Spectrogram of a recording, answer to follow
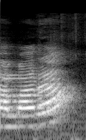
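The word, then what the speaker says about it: hymn: और ये हो गया हमारा हिम। हिम मतलब भजन या स्रोत। यहाँ भी एन का साउंड नहीं है, साइलेंट है।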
